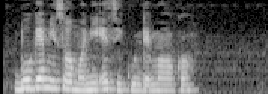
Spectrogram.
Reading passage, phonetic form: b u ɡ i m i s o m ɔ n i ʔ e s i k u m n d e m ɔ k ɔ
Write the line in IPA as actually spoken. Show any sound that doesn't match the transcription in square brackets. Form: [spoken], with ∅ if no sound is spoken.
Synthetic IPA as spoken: b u ɡ [e] m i s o m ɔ n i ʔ e s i k u [∅] n d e m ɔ k ɔ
